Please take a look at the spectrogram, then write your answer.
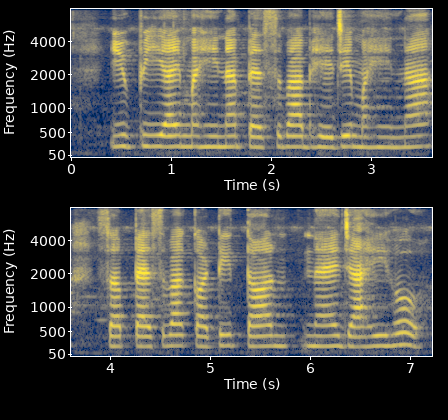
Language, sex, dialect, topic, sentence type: Magahi, female, Southern, banking, question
